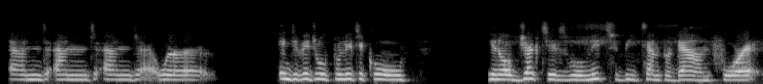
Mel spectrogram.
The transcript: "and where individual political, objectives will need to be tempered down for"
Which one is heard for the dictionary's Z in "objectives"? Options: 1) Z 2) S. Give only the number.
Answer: 1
